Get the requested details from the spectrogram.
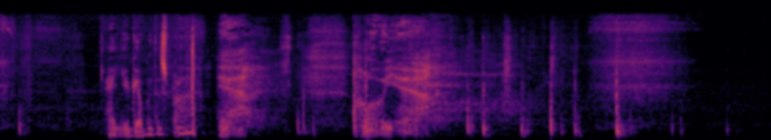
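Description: A second man answers in a low, gruff voice.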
